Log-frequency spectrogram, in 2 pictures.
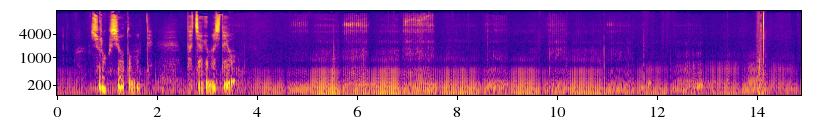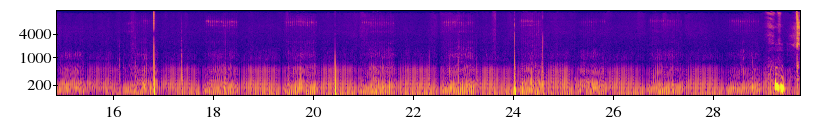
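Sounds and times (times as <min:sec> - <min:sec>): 
cat purring while kneading a blanket: 0:00.0 - 0:29.7
speech: 0:00.7 - 0:02.0, 0:02.6 - 0:03.7
faint clicks and rustles: 0:05.1 - 0:18.6, 0:19.6 - 0:26.0.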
